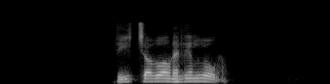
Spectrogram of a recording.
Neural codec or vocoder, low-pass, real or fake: codec, 16 kHz, 0.5 kbps, FreqCodec, larger model; 7.2 kHz; fake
